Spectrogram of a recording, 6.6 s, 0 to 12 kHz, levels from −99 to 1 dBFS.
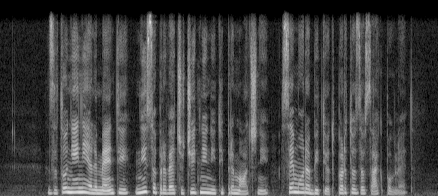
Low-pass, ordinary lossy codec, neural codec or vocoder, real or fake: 10.8 kHz; none; none; real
